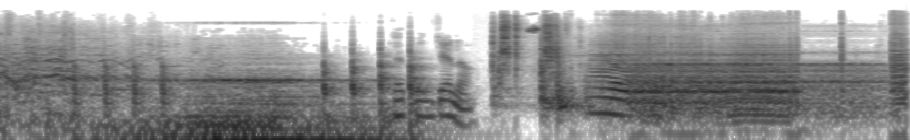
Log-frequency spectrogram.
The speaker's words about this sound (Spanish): La llama de la vela del doctor Lister titilaba en una de las ventanas del University College Hospital cuando de repente escuchó alboroto. Minutos más tarde llamaron a la puerta donde Lister hacía guardia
